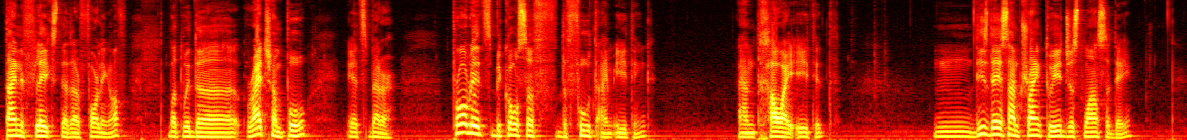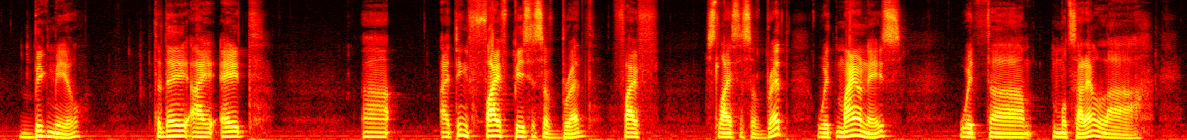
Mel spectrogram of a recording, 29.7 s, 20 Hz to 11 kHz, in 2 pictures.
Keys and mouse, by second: 4.2 e, 5.6 r, 7.1-8.7 middle drag, 7.2 e, 9.7 r, 10.7 s, 11.8-14.2 middle drag, 12.1 g, 14.2 click, 14.5-17.3 middle drag, 15.0 g, 17.3 right click, 17.9-21.3 middle drag, 18.8 s, 20.9 e, 22.6 r, 24.1 e, 24.9-29.6 middle drag, 25.8 e, 27.8 r.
